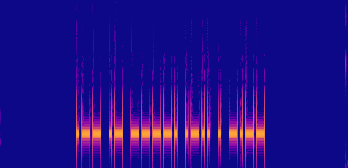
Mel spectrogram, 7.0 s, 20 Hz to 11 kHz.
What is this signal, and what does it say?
Morse code, heard as a keyed tone, about 22 wpm, 700 Hz. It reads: WA9LEY
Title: Call Signs Repeated 2x - 22wpm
